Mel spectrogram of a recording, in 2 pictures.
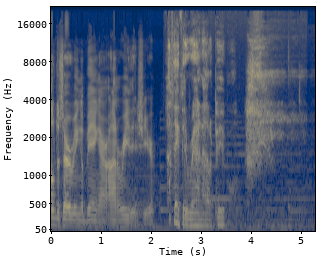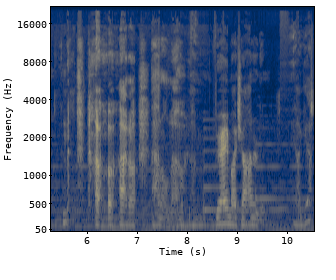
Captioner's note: laughs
